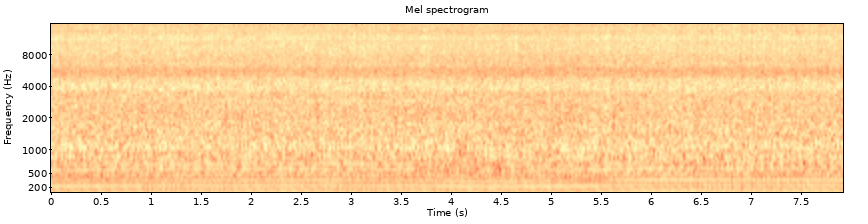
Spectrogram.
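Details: 1980s Lawn-Boy two-stroke mower that wouldn't run after running out of fuel, test-run after service, pull-started: steady, even two-stroke buzz at a constant fast speed, no misses, surging or knocks; measured 3480 rpm, fine.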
